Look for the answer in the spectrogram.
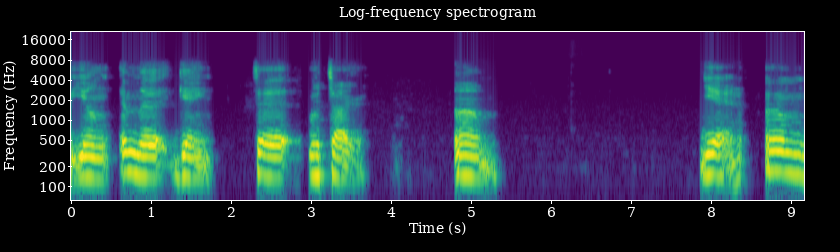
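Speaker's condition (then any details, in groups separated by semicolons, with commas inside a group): Multiple sclerosis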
